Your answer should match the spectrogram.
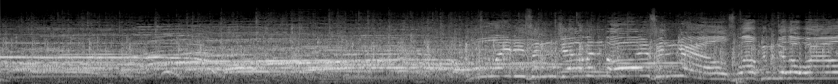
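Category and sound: crowd, audience applause and cheering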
